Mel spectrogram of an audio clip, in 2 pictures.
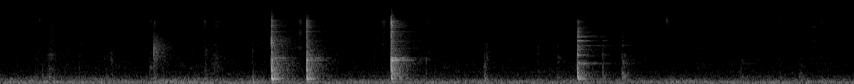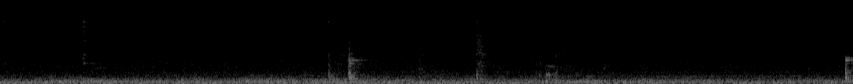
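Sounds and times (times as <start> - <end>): low hum: 0.0 - 2.6.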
